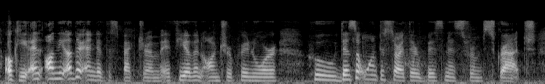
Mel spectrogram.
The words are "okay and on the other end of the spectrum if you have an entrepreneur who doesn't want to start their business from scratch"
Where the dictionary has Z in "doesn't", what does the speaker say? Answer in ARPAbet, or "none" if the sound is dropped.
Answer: Z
